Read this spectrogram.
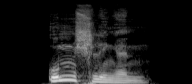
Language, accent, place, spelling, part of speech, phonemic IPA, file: German, Germany, Berlin, umschlingen, verb, /ʊmˈʃlɪŋən/, De-umschlingen.ogg
- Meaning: 1. to twine (around), to embrace, entangle (an object) 2. to embrace in the arms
